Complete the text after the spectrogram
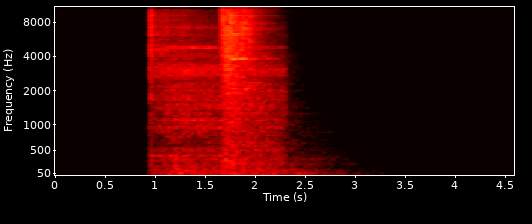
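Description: A deep boom sounds and slowly fades away.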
